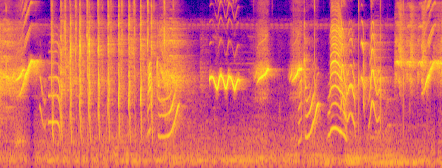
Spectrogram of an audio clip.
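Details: Rapid tapping clicks from a pet Indian ringneck parakeet known for a cat-like voice lead into wavering, trilled whistles and bowed, meow-like calls, with rising whistled notes toward the end.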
